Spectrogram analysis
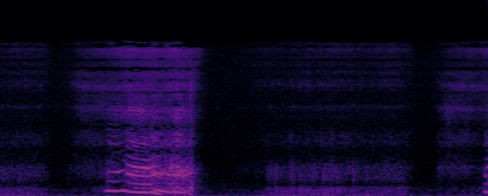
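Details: Snoring recorded with the SnoreLab phone app: one loud rattling snore on an in-breath, then quieter breathing and background hiss.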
